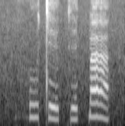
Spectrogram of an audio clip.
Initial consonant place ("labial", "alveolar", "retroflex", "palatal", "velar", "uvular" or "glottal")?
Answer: glottal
